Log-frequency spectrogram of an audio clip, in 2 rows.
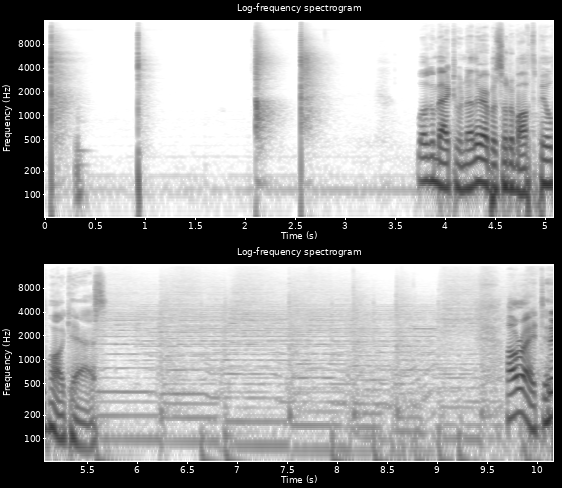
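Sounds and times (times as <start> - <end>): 
hand claps: 0.0 - 1.2, 2.1 - 2.9
speech: 3.7 - 5.9, 9.7 - 10.1.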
